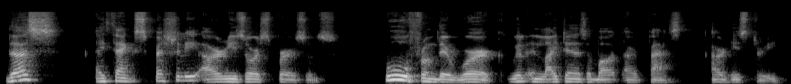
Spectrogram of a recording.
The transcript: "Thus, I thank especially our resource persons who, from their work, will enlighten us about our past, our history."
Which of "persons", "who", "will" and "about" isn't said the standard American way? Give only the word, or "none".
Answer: persons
